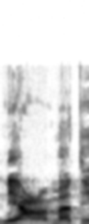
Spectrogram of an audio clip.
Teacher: Ni'mati ya, ni'mati ain tengah kerongkongan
